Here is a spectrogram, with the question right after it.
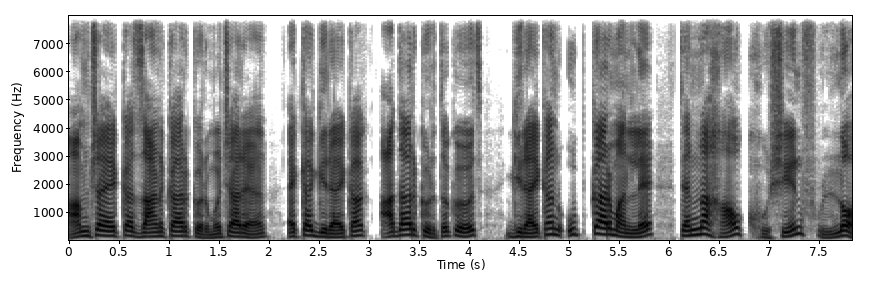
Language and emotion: Goan Konkani, happy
